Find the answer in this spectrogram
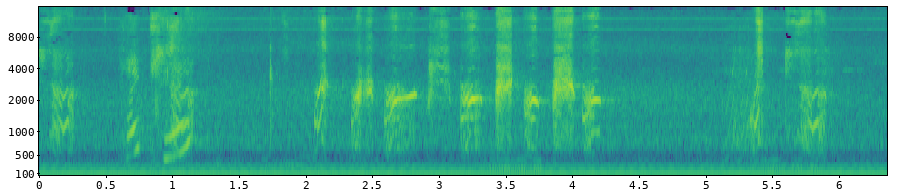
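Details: Cockatiel singing and talking: a run of short, bright whistled chirps, some rising, mixed with harsher speech-like sounds, over a steady low electrical hum.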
